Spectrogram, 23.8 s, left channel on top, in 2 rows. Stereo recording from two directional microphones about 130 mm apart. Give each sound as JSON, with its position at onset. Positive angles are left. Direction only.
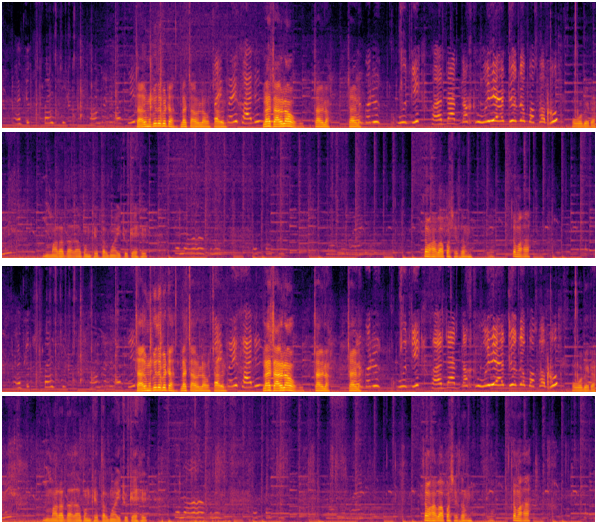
{"t": 0.3, "sound": "music", "side_deg": 0}
{"t": 1.8, "sound": "children playing", "side_deg": 5}
{"t": 2.6, "sound": "a child's voice", "side_deg": 15}
{"t": 4.8, "sound": "a sound", "side_deg": 0}
{"t": 5.2, "sound": "a child's voice", "side_deg": 15}
{"t": 5.8, "sound": "speech", "side_deg": 0}
{"t": 6.2, "sound": "speech", "side_deg": 15}
{"t": 7.2, "sound": "a sound", "side_deg": 25}
{"t": 7.5, "sound": "music", "side_deg": 0}
{"t": 9.7, "sound": "a sound", "side_deg": 55}
{"t": 10.3, "sound": "music", "side_deg": 10}
{"t": 11.5, "sound": "speech", "side_deg": 5}
{"t": 20.3, "sound": "a child's voice", "side_deg": 5}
